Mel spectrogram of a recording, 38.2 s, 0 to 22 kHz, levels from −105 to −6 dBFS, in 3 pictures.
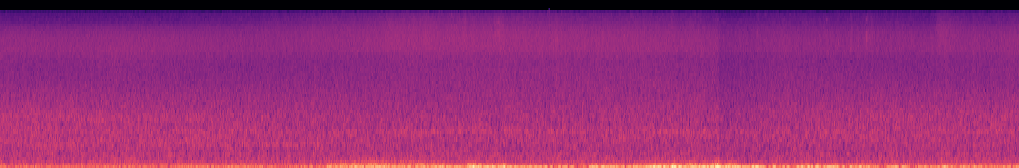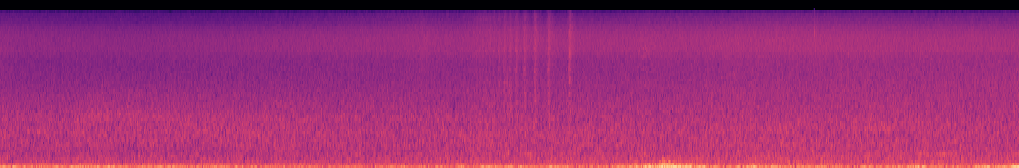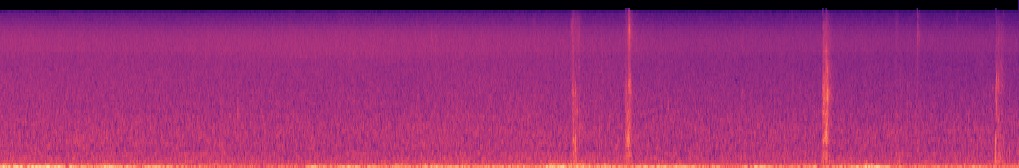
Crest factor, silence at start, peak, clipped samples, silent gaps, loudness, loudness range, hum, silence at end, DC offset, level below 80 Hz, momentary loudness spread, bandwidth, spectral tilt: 20 dB; 0 s; -6 dBFS; under 0.1%; none; -37 LUFS; 5 LU; none; 0 s; under 0.1%; -32 dBFS; 8 LU; 16 kHz; -3.5 dB/octave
